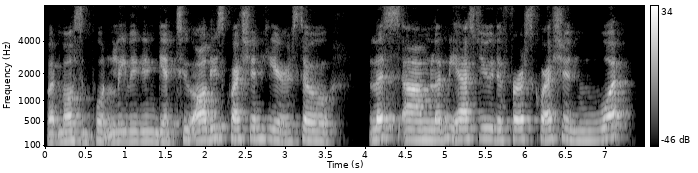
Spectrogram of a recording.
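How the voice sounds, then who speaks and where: A woman's voice: lowish voice, fairly even intonation, measured pace. A woman hosting a casual interview, chatty and often restarting her sentences. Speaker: podcast host. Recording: roomy echo.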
